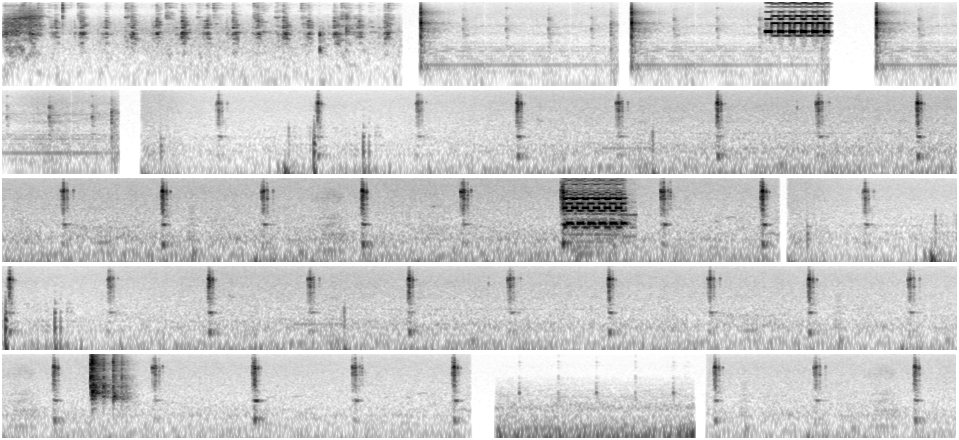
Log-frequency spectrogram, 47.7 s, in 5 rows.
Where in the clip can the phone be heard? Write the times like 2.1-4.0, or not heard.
7.6-8.3, 24.7-25.4, 39.0-39.5.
